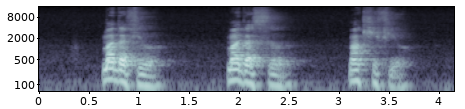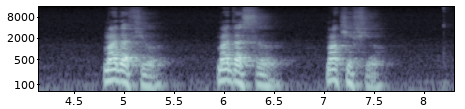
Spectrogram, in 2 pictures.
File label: "imperfect", hruso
